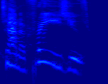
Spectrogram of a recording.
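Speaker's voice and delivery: usual speaking voice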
